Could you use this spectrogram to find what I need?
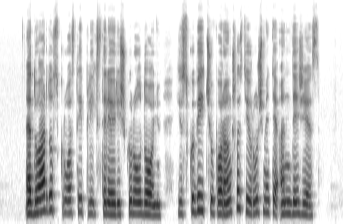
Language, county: Lithuanian, Vilnius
